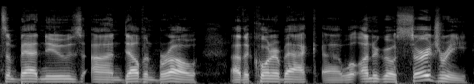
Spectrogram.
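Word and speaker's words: Breaux: Rap Sheet reported that the fracture was discovered when an independent doctor read Bro's x-ray.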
